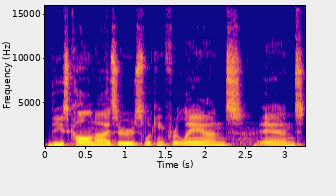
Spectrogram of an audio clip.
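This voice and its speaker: A man's voice: mid-range voice, slow pace, clean tone. Man co-host explaining history steadily. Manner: explanatory, steady lecturing with occasional restarts. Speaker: podcast co-host.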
